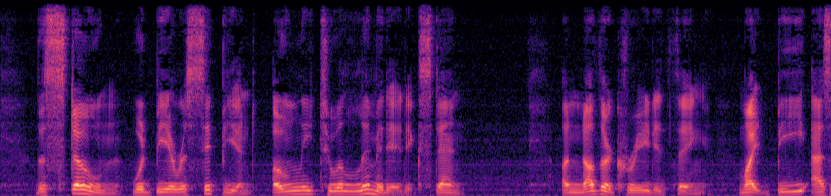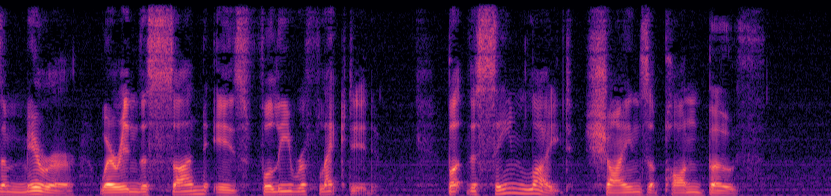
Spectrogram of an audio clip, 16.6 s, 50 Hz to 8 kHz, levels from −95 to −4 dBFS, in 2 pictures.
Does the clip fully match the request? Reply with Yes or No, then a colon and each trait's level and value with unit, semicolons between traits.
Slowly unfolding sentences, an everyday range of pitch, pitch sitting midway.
No: slow, 115 wpm; average, 4.1 semitones; low, 115 Hz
